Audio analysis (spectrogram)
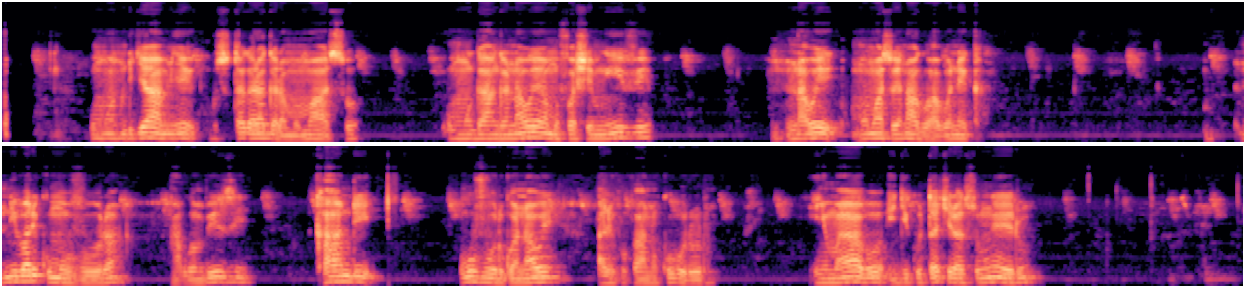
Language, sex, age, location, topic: Kinyarwanda, male, 25-35, Kigali, health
